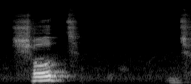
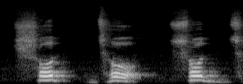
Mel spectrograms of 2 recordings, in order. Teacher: দুইটা উকার হয়েছে। কারণ কি? আমার মুখের চোয়াল খুলে না। সহ্য, সহ্য, মুখের চোয়াল যদি না খুলে তাহলে উকার।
